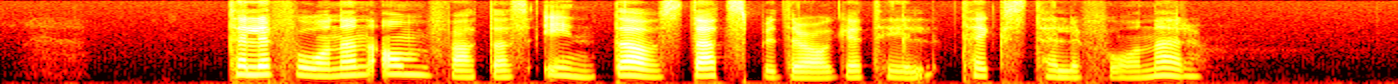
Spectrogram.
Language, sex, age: Swedish, female, 25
